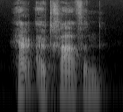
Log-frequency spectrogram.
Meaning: plural of heruitgave
- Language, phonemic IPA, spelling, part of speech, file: Dutch, /ˈhɛrœytxavə(n)/, heruitgaven, noun / verb, Nl-heruitgaven.ogg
